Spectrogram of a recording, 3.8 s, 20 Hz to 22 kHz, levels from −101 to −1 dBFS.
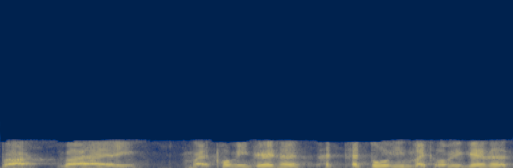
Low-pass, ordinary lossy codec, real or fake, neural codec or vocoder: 3.6 kHz; MP3, 32 kbps; fake; codec, 16 kHz, 2 kbps, FreqCodec, smaller model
